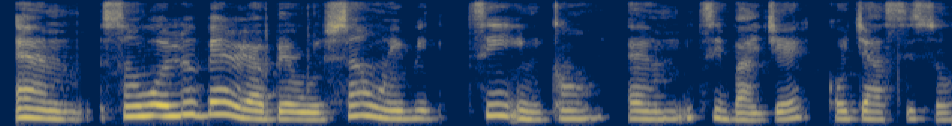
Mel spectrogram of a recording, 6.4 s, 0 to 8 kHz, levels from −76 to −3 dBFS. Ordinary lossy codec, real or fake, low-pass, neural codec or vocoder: none; fake; none; codec, 16 kHz, 4 kbps, FreqCodec, larger model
